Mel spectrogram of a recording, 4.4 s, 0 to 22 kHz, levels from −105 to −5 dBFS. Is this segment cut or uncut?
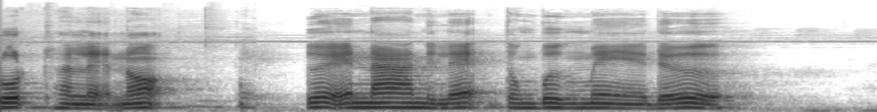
cut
